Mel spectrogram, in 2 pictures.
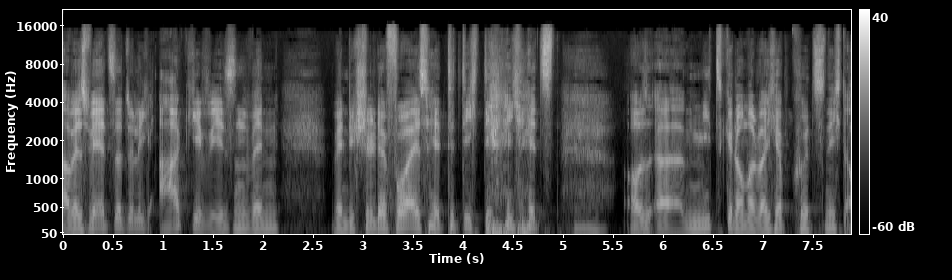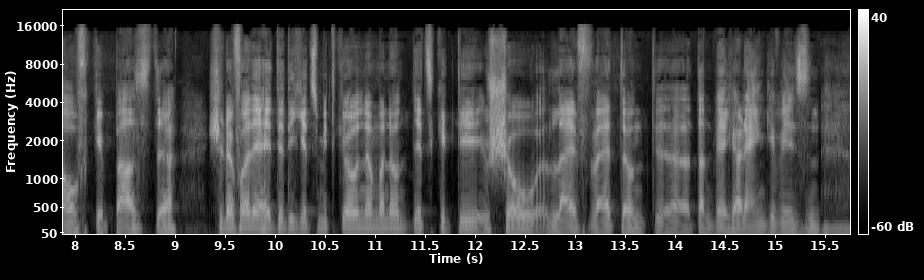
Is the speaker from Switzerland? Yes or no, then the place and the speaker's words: no; United States; German is a second language; wenn zwei Amerikaner gemeinsam eine österreichische Live-Sendung machen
